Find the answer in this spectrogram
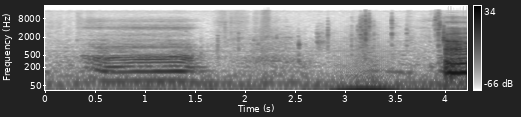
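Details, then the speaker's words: Sleeping puppy snoring, growing louder: a low, buzzing snore, then a softer rumbling breath, before a sudden loud sound cuts in at the end. "um you can hear the puppy snores now it's getting louder"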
